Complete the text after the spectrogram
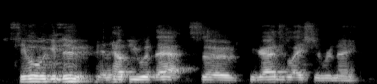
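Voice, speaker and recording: Speaking in a flat monotone at medium pitch, a man talks with an American accent. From South Carolina. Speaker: online seller group host. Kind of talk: live stream group chat, giveaway. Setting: live video stream. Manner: casual, hesitant with many fillers.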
